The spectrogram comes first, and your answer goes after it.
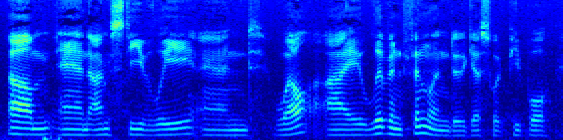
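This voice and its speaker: An American man, a company head, answering interview questions in a measured, explanatory way. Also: mid-range voice, fairly even intonation, slight background noise. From United States. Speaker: company CEO guest. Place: conference summit venue.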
